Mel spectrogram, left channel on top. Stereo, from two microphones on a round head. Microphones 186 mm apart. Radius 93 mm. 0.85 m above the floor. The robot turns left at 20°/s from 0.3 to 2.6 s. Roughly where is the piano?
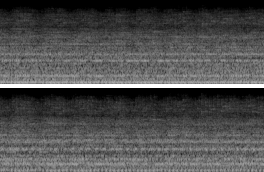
I don't hear a piano.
